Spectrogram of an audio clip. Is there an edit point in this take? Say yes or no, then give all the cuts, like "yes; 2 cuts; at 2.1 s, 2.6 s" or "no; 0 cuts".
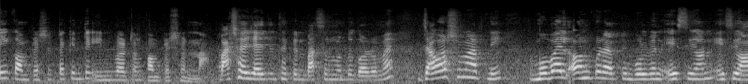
yes; 1 cut; at 2.2 s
